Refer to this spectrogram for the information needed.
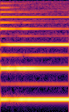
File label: material bell; cadaver; Amiga Soundtracker Sample Packs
